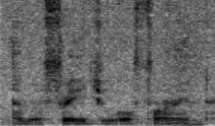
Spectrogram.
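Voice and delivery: usual speaking voice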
